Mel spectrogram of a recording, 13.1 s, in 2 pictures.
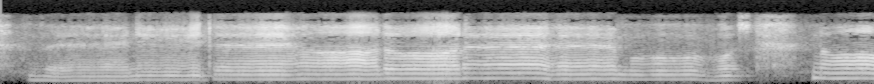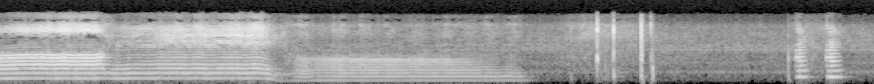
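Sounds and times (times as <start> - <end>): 
bass choir singing: 0.2 - 10.6.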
